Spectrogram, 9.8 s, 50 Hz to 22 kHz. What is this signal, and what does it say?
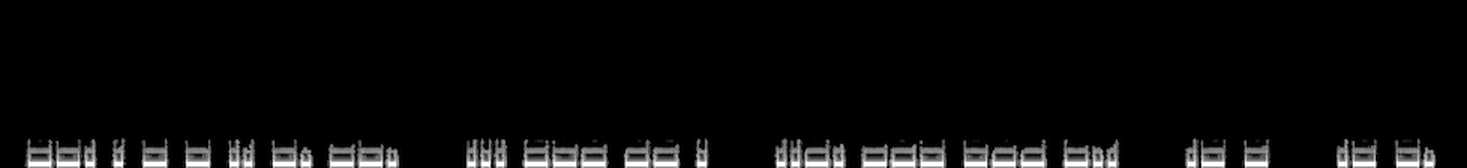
Morse code, heard as a keyed tone, about 25 wpm, 650 Hz. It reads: GETTING SOME FOOD AT AN
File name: Book One / 16-Chapter 16 - 25 WPM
